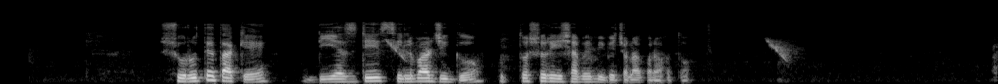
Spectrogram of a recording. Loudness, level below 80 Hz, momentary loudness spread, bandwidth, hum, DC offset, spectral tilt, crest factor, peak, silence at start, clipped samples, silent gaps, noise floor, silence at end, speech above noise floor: -20 LUFS; -60 dBFS; 20 LU; 7.6 kHz; none; under 0.1%; -6.5 dB/octave; 20 dB; -2 dBFS; 1.6 s; under 0.1%; none; -69 dBFS; 2.1 s; 49 dB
